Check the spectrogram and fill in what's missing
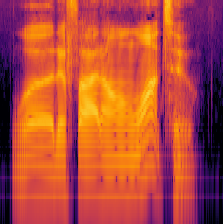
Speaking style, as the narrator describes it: I drawled

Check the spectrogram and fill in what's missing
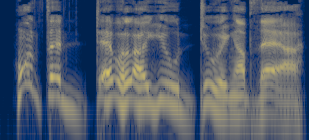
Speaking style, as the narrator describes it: Pantaloon replied in a bellow

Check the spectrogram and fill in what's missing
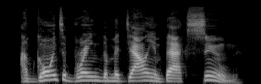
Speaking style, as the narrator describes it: Jack said loudly

